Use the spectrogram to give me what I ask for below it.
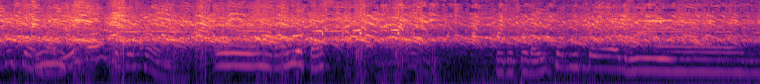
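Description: Seabird calls from a beach sound effect: many loud, honking cries with wavering, bending pitch, overlapping one another in a constant stream. No talking is heard.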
